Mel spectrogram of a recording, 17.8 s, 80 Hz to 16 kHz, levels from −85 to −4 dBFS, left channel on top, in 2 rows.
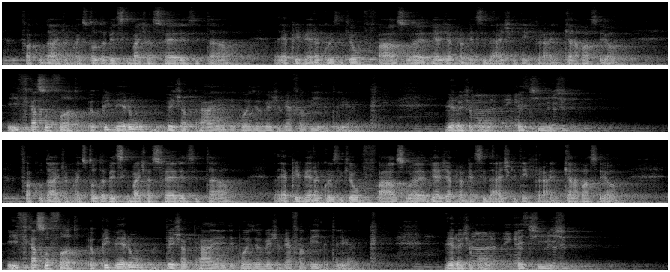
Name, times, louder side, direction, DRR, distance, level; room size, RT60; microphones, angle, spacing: voice 1, 0.3-3.1 3.6-8.2 8.9-13.9 14.2-14.4 14.8-15.4 15.7-16.4, right 1 dB, 70° right, -1 dB, 1.0 m, -29 dB
voice 2, 14.3-14.7 15.0-15.8 16.1-16.4, right 2 dB, 45° right, 2 dB, 1.3 m, -41 dB
25.5 x 15.0 x 2.3 m, 2.6 s
head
